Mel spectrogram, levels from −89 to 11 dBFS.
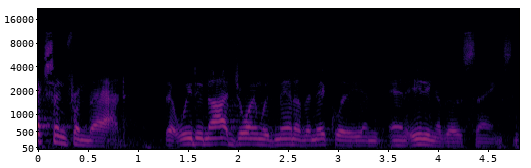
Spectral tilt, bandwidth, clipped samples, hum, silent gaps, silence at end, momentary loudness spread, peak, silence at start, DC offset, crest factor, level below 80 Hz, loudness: -4.5 dB/octave; 11.5 kHz; under 0.1%; none; none; 0 s; 10 LU; -34 dBFS; 0 s; under 0.1%; 20 dB; -88 dBFS; -55 LUFS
